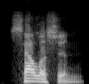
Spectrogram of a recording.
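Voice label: "salicin", American English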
